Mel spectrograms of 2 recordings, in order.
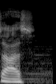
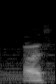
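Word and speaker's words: Saaz: The hops is it Saz or Sav? – I pronounce Saz. – Saz, all right.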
